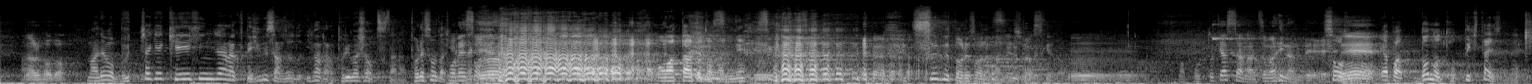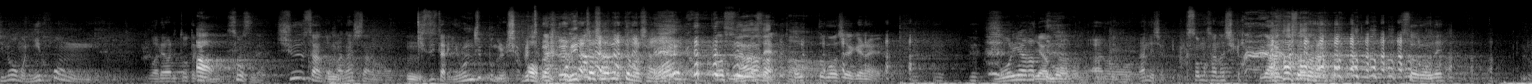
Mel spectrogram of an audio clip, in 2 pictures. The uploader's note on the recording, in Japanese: 金曜日のpodcastフェス運営委員会？の朝の雰囲気inいいかねパレット。金曜日のpodcast焚き火フェスの当日。いいかねパレっとのシェアライブラリーにて収録。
